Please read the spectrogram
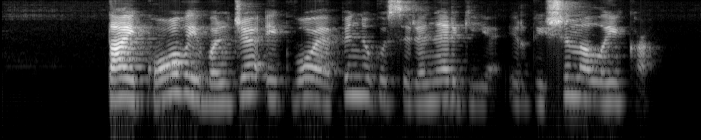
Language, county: Lithuanian, Vilnius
